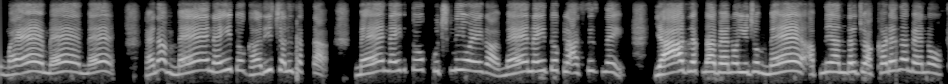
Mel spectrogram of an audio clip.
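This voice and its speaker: High-voiced woman teaching a class over a call. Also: no room sound. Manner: addresses listeners as sisters with many rhetorical questions; mixes English phrases into her talk. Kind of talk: lecture with storytelling. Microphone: online video call. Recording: dull dry lo-fi call audio.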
